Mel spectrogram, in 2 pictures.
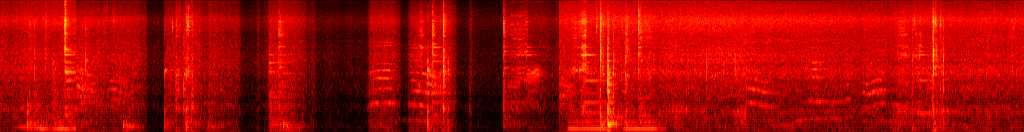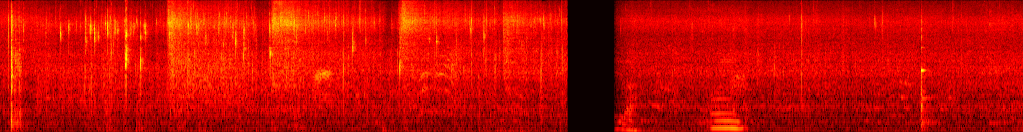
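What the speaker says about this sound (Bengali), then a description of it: "দেখো মা কীরকম পেঁয়াজ বড়াগুলো ভাজছে, একদম মুচমুচিয়ে লাল লাল করে ভাজা" Onion fritters (peyaji) deep-frying in hot oil until crisp, a steady close sizzle and bubbling with utensil stirring and clinks, interrupted by brief cuts and pauses.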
